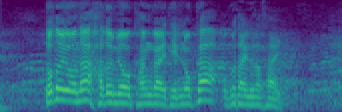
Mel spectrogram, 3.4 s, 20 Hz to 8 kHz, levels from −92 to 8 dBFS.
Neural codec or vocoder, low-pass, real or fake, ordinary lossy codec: none; none; real; none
